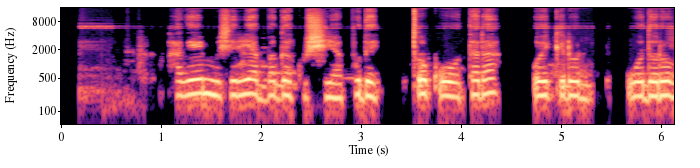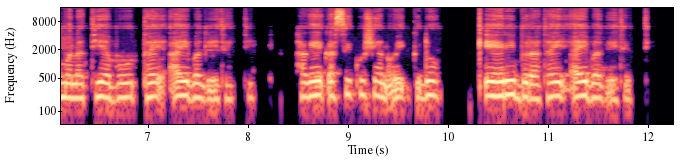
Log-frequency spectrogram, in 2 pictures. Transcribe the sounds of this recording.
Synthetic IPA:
hɐɡe̞ːmɪʃɪɾɪjɐbɐɡːɐkʊʃɪjɐpʊd̪ɛ | t̪ʼɔkʼːʊoːt̪ːɐd̪ɐ | ʔɔjkʼːɪd̪ɔwɔd̪ɔɾɔmɐlɐt̪ːɪjɐbo̞ːt̪ːɐjʔɐ̰jbɐɡe̞ːt̪ɛt̪ːɪ | hɐɡe̞ːkʼɐsːɪkʊʃɪjɐnɔ̰jkʼːɪd̪ɔ | kʼe̞ːɾɪbɪɾɐt̪ɐjɐjbɐɡe̞ːt̪ɛt̪ːɪ̥

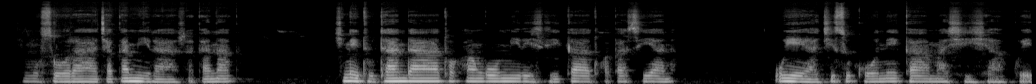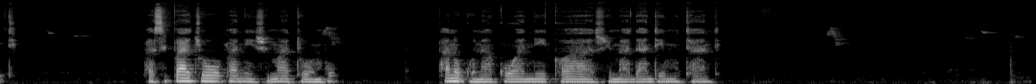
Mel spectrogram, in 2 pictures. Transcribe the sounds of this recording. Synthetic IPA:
t͡ʃimuso̞ɾat͡ʃakamiɾaʐakanakḁ | t͡ʃine̞tutandatwakaŋɡo̞mirizikatwakasijana | uje̞ɦat͡ʃisikuo̞ne̞kamaʃiʒakwe̞̰ːtʰe̥ | pasipat͡ʃo̞pane̞ʐimatʰo̞mbo̞ | pʰano̞ɡʱo̞nakuwanikwaʐimaɗande̞mutʰaːnde

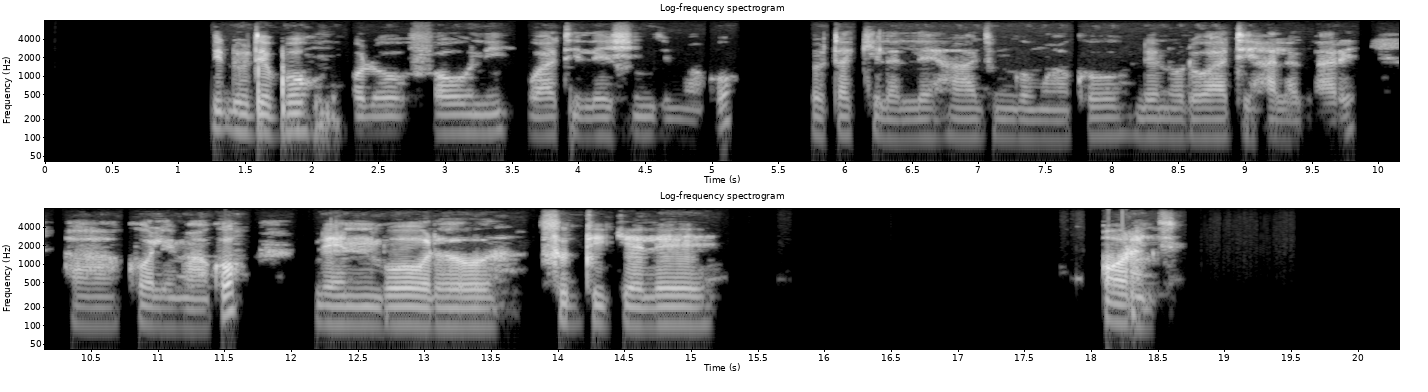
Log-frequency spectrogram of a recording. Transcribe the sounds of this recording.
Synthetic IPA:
ʔiɗɔdɛbːɔɔɗɔfawniwaːtʰileʃiɲd͡ʒimakʰɔ | ɗɔtakʰːilalːɛhad͡ʒuŋɡɔmakʰɔndɛnɔɗɔwaːtʰihalaɡaɾɛ | hakʰolɛmakʰɔndɛnbɔːɗɔ | sudːiɡɛlɛ | ʔɔɾaɲd͡ʒ

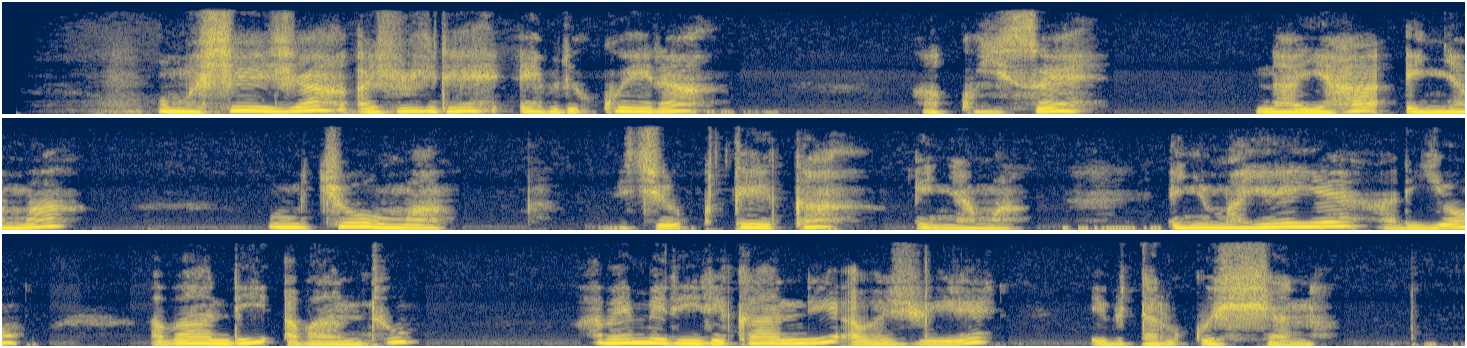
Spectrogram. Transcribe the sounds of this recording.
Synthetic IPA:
o̞muʃiːʒaːʒwiːɾe̞ːβiɾikwe̞ːɾa | kwiːt͡se̞ | najihae̞ɲama | omucoːma | e̞ciɾiku̥te̞ːka | e̞ɲama | e̞ɲumaje̞je̞haɾijo̞ | aβaːndiaβaːntʰu | aβe̞ːme̞ɾiːɾe̞kaːndia̰βaʒwiːɾe̞ː | βitaɾikeʃi̥ʃana

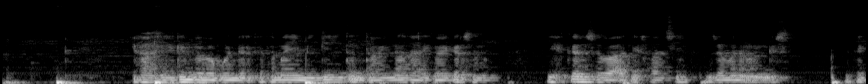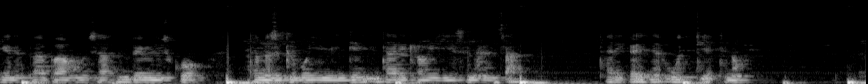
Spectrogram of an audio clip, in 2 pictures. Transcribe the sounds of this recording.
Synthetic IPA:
ʔɛfasilɡɨnbəβəɡond̪əɾkʰət̪ʰəmajɛmːiɡːəɲːt̪ʼɨ̰nt̪ʰawinːat̪ʰaɾikʰawikʼɨɾsnəw | jɛhɨkʼɨɾsɨβat̪ʼjɛfasilzəmənə̰məŋɡɨst̪ | jɛt̪ʰəɡənəbabahunsəat̪ʰɨnbəminiskʰo̞ | t̪ʰəməzɡɨβo̞jɛmːiɡəɲːt̪ʰaɾikʰawijɛsɨnɨnsʼa̰ | t̪ʰaɾikʰa̰wḭwʊd̪t̪ʼjɛt̪nəw

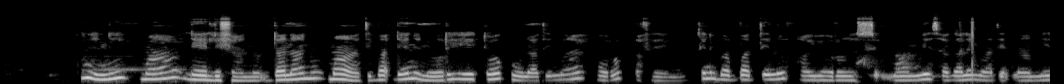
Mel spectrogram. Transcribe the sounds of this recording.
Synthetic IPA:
kʊnɪnːɪmaːle̞ːlːɪʃɐnːɔd̪ɐnanʊmaːt̪ɪbɐɗːeːnːɪnoːɾɪhiːt̪ːoːkuːlɐt̪ɪmːɪɐjhɔɾɔɐfeːnːɔt̪ːɪnbɐbːɐt̪ʼːɪnːʊhɐjːɔhɔɾɔnsɪnoːnːɪsɐɡɐlɛmaːt̪ʼɪnːanːiː

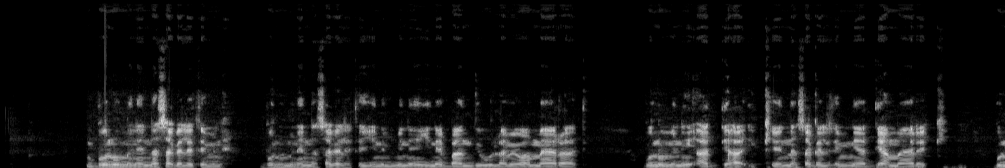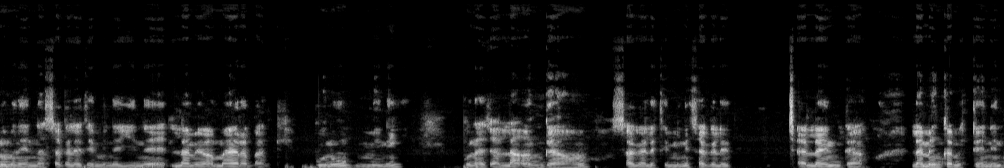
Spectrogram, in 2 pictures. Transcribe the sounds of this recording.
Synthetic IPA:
bʊnʊmɪnɛnːɐsɐɡɐlɛt̪ɛmɪnɛ | bʊnʊmɪnɛnːɐsɐɡɐlɛt̪ɛjɪnmɪnɛjɪnɛbɐnd̪ɪwʊlɐmɛwamɐjɐɾaːt̪ɪ̥ | bʊnʊmɪnɪʔɐd̪ːɪhɐʔɪkʰːeːnːɐsɐɡɐlɛt̪ɛmɪnɪɐd̪ːɪhamɐjɐɾɛkːɪ̥ | bʊnʊmɪnɛnːɐsɐɡɐlɛt̪ɛmɪnɛjɪnɛlɐmɛwamɐjɐɾɐbɐnd̪̥ɪ̥bʊnʊmɪnɪ | bʊnɐt͡ʃʼɐlːɐʔɐŋɡɐjahɔsɐɡɐlɛt̪ɪmɪnɪsɐɡɐlɛ | t͡ʃʼɐlːɐɪnt̪ɐjalɐmɛŋkɐmɪt̪ːenːɪn

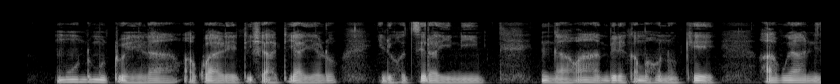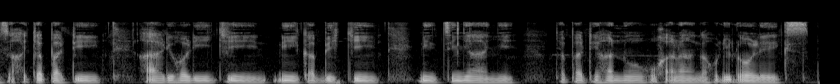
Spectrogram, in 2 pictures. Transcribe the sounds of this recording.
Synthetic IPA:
umuːndumutwe̞ːlawa̰kwaːle̞tiʃa̰tijajelo̞ilixo̞t͡silainiŋɡawaaːmbile̞kamaxo̞no̞kʰexaβwaːnisa̰xat͡ʃapatixa̰lixo̞lit͡ʃinʔikabicinit͡siɲaɲet͡ʃapatixano̞xṵxa̰laːŋɡaxulḭlo̞̰leksi̥

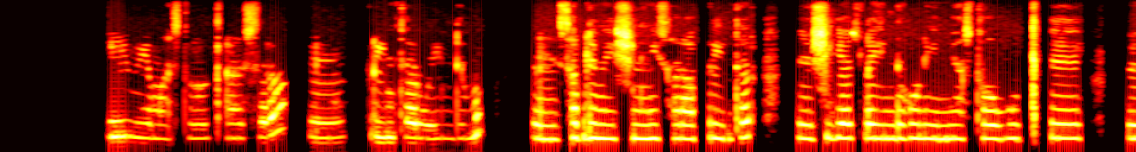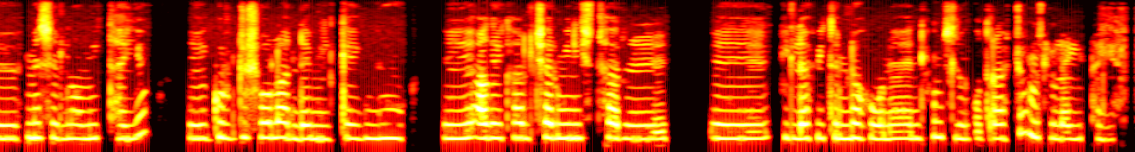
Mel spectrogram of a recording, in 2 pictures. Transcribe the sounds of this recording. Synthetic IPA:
jɪjɛmast̪ʰəwɔkʼjasɨɾa | pɾint̪ʰəɾwɔjɪmd̪əɡmːo̞ | səblimeʃɪnmːisəɾapɨɾint̪ʰəɾ | ʃiɡat͡ʃʼlajɨnd̪əɦo̞nəjɛmːijast̪ʰawʊkʼ | mɨslnəwjmɪt̪ʰːajːɛw | ɡuɾd̪uʃolaɨnd̪əmːiɡːəɲːu | aɡɾikʰalt͡ʃəɾminist̪ʰəɾ | filːəfit̪ɨnd̪əho̞nəɨnd̪ihumsɨlɨlkʼut̪ʼɨɾat͡ʃːɛwmɨslulajːɪt̪ʰːajːal

